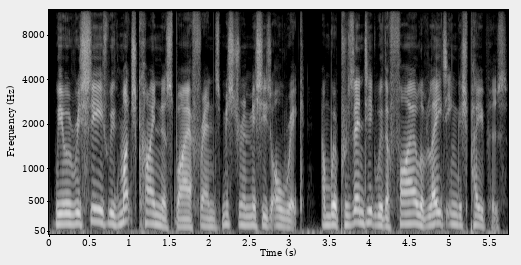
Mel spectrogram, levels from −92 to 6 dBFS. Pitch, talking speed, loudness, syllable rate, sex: 145 Hz, 240 wpm, -18 LUFS, 6.3 syllables/s, male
